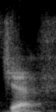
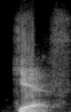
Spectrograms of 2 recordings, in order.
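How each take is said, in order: First: The word begins with a soft G sound. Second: The word begins with a hard G sound. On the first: The speaker calls it right. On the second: The speaker calls it wrong.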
